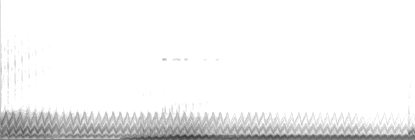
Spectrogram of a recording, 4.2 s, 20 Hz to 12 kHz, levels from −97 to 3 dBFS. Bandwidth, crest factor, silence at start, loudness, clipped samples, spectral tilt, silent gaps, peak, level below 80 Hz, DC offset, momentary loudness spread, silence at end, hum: 2.6 kHz; 16 dB; 0 s; -34 LUFS; under 0.1%; -12.5 dB/octave; none; -18 dBFS; -58 dBFS; 0.7%; 21 LU; 0 s; none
